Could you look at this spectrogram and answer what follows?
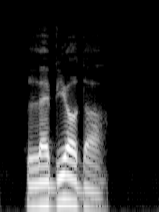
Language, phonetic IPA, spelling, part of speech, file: Polish, [lɛˈbʲjɔda], lebioda, noun, Pl-lebioda.ogg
